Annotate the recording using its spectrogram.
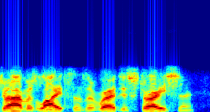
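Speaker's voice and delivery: usual speaking voice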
